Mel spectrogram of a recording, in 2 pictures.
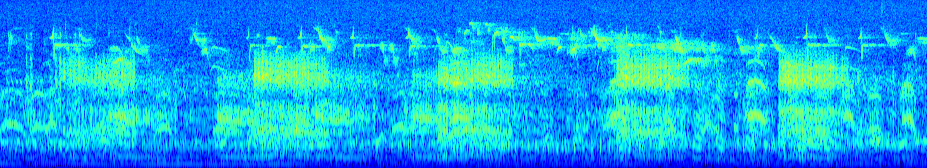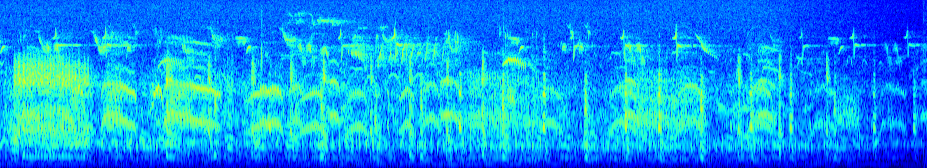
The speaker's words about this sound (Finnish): Sitten mennään viikon luontoääneen. Se on silkki uikku tällä kertaa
